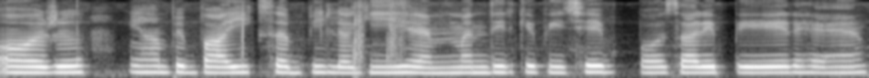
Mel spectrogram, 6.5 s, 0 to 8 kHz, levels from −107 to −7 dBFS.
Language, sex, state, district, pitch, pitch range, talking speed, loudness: Hindi, female, Bihar, Katihar, 225 Hz, 220-235 Hz, 130 wpm, -14 LUFS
